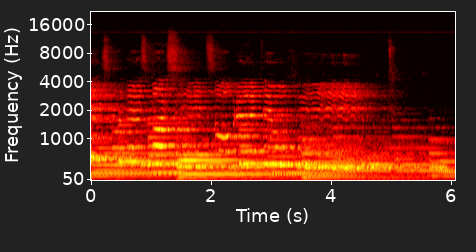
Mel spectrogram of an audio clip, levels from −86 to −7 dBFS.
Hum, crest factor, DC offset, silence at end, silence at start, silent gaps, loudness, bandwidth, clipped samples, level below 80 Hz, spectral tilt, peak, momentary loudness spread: none; 14 dB; under 0.1%; 0 s; 0 s; none; -32 LUFS; 13.5 kHz; under 0.1%; -62 dBFS; -6.5 dB/octave; -18 dBFS; 11 LU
